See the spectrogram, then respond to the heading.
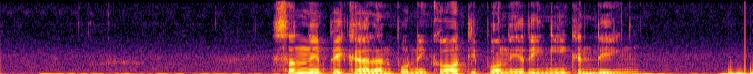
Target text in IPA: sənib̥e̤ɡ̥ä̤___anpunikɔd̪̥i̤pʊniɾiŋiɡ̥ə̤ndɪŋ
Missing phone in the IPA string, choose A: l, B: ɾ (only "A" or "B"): A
